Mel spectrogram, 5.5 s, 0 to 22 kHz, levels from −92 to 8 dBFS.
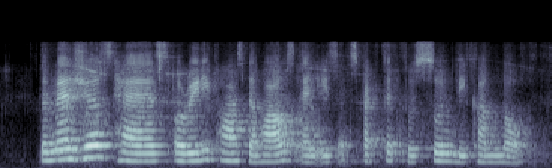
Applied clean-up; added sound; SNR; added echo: neural separator model SepFormer DNS4.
